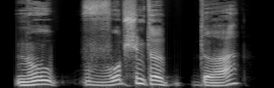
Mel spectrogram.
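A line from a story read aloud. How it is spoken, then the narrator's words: Uncertain mumble. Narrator (Russian): неуверенно пробормотал Гешка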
